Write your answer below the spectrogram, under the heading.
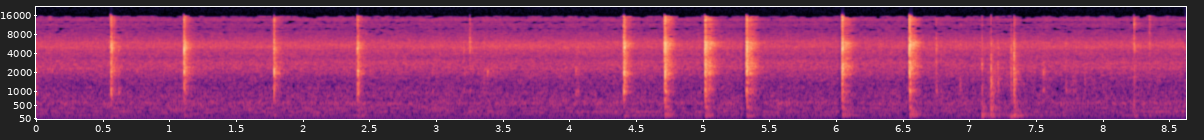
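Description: Sharp knocks from striking the butt of a screwdriver used as a punch to drive a metal pin out of a Glock 18 airsoft pistol's slide. Four taps come about half a second apart, then a quicker run of about seven.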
